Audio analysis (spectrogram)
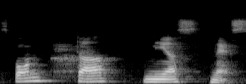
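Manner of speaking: very slow "স্পন্টানিয়াসনেস" with a spelling-style "ta"; broken into syllables. Shown as a demonstration. Teacher helping class remember, "স্পন্টানিয়াসনেস" slowly split. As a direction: split "স্পন্টানিয়াসনেস" as spon, ta, nias, ness. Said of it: "একটু ভেঙে নিলে".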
